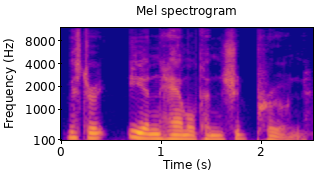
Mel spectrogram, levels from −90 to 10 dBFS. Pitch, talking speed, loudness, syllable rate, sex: 120 Hz, 120 wpm, -18 LUFS, 4.3 syllables/s, male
